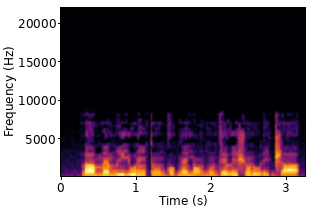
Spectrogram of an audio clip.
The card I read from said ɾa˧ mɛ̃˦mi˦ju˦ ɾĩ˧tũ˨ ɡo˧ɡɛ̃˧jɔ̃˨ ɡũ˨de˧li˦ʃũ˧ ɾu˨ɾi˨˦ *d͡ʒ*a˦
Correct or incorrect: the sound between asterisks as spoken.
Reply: correct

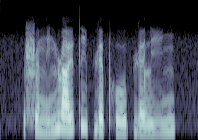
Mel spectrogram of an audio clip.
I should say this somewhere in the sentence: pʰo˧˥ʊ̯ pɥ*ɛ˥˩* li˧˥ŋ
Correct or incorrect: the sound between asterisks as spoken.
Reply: incorrect: ɛ˨˩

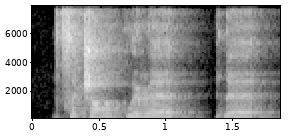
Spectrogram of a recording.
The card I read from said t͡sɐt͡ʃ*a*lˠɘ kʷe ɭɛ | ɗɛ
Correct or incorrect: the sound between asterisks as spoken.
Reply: incorrect: ɐ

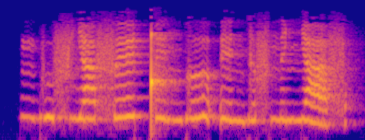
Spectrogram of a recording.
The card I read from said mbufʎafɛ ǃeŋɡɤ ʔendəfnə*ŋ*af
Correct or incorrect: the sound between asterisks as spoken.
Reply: incorrect: ɲ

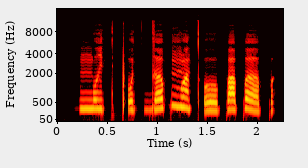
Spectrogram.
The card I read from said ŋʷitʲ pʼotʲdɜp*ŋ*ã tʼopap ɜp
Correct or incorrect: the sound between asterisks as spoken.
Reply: incorrect: ŋʷ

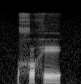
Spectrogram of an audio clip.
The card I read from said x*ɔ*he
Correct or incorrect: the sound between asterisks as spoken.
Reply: correct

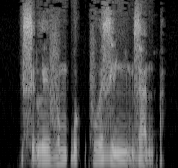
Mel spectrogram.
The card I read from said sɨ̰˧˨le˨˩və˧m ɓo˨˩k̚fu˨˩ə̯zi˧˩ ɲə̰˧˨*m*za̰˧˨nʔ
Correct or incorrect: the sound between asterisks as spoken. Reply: correct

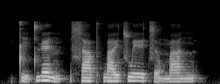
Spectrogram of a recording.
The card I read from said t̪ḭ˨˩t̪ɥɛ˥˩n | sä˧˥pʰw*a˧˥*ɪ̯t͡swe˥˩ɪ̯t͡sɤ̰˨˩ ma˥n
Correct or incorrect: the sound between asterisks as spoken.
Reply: correct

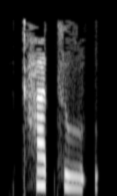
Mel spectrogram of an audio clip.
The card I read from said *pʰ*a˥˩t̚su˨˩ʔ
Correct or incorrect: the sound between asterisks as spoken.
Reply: incorrect: kʰ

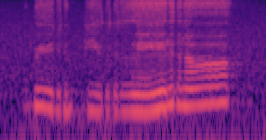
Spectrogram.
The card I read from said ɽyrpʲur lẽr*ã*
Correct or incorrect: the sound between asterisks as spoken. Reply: incorrect: ɑ̃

